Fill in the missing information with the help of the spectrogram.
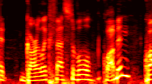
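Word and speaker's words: Quabbin: Quabin. Quabin. Thank you. I can't. So you say that again. Quabin garlic festival.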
